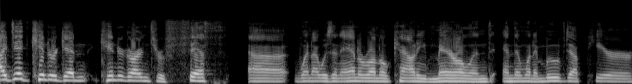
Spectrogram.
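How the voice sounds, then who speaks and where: Speaking with an American accent, a man has an unremarkable speaking voice, a fairly high pitch, fairly even intonation and a moderate pace. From eastern Pennsylvania. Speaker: podcast co-host. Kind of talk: casual interview.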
